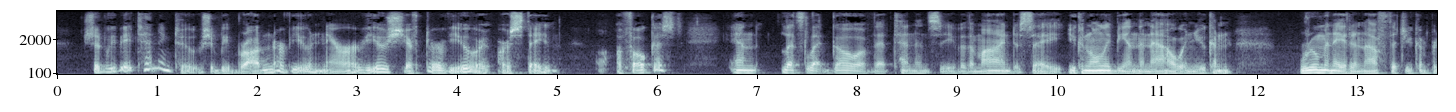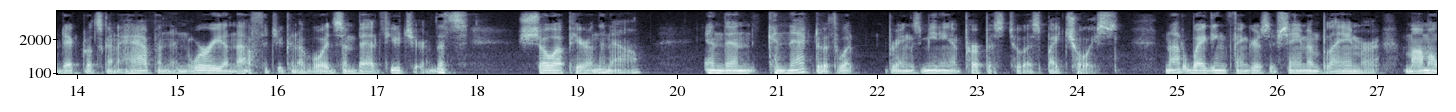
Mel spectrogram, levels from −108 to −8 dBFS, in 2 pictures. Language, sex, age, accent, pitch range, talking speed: English, male, 60-79, American, 95-115 Hz, 200 wpm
